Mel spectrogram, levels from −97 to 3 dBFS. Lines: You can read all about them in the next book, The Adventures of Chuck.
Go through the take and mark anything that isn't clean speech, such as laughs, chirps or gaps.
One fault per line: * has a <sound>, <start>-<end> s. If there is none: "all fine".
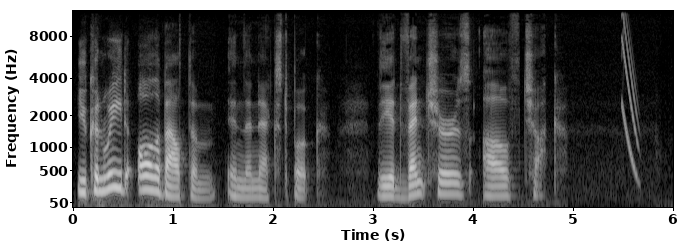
* has a chirp, 5.5-5.7 s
